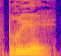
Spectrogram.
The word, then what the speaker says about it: Bruet: His cover name was Lucien Bruet, accented on the final syllable in the French manner, and he was supposedly the sales representative of a Belgian company selling agricultural implements and fertilizers.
